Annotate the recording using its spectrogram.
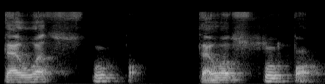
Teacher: Tawassuta dan bukan dia tebal je, dia ada kokolah pula.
